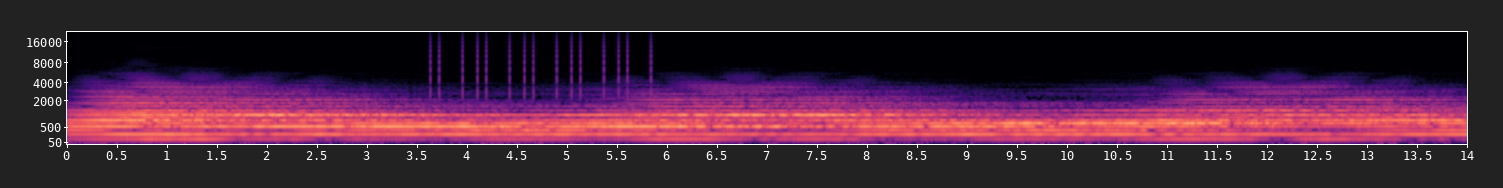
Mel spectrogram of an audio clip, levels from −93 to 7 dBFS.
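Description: A recording of everyday sounds, interrupted from 3.62 to 5.85 s by GSM signalling bursts: a galloping dit-dit-dit of short 216.7 Hz buzzes about 25 dB below the sound, rectified from a nearby 2G phone. Unlike steady mains hum or an active-call buzz, it arrives in broken groups.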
